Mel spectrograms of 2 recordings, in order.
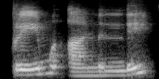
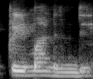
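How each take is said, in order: First: The word is split into two separate parts. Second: The word is said joined without a break. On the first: "break करके बताऊँ" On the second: "जिसको बोलेंगे प्रेमानंदी"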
